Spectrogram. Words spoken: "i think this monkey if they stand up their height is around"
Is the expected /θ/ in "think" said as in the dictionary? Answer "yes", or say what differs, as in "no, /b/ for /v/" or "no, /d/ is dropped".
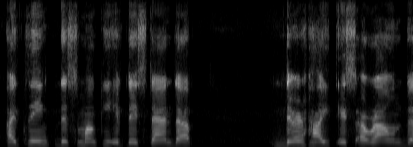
no, /t/ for /θ/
